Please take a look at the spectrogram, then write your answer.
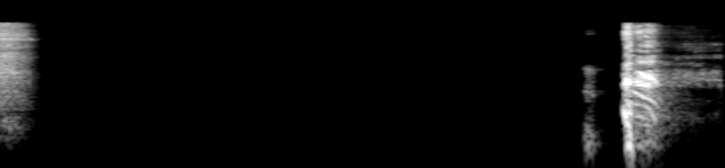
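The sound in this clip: A sudden harsh cough breaks a long silence as something like a hair catches in the throat. A short catch comes just before the single loud, rasping burst, which trails off in a rough tail.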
